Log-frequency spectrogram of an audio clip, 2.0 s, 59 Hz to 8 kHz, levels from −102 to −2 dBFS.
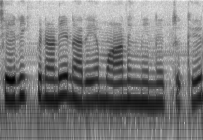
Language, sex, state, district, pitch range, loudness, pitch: Tamil, female, Tamil Nadu, Nilgiris, 220-245 Hz, -16 LUFS, 230 Hz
